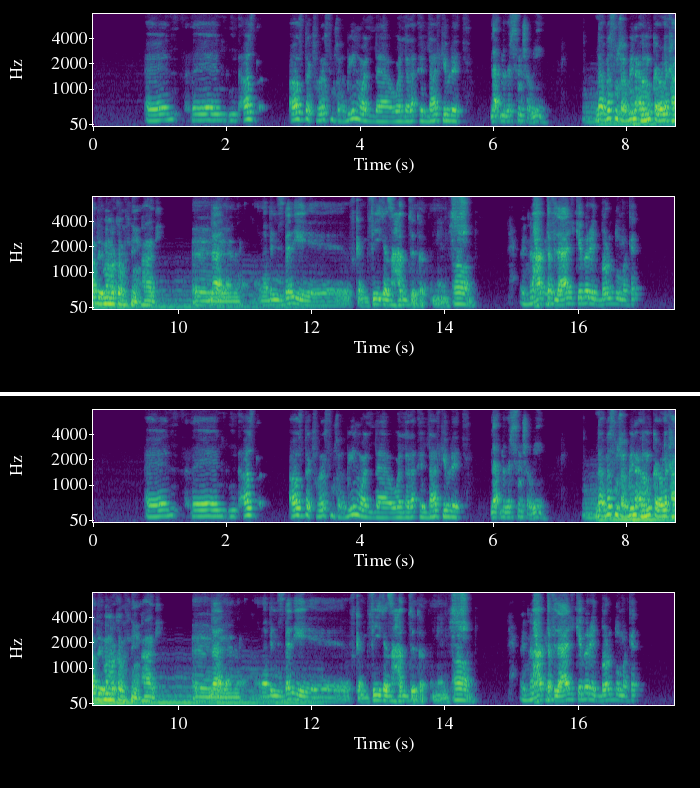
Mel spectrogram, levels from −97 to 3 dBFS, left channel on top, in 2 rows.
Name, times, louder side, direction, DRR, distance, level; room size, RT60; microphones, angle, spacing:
voice 1, 0.8-2.4 2.9-5.5 7.5-9.7 10.2-11.0 14.1-14.4 15.1-15.6, right 1 dB, 15° right, 1.0 m, -21 dB
voice 2, 6.0-6.8 10.4-14.4 15.3-16.9, right 1 dB, 15° left, 1.6 m, -25 dB
sound 1, 7.3-12.2, right 9 dB, 65° right, 0.3 m, -32 dB
3.3 x 2.2 x 2.6 m
head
